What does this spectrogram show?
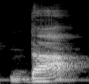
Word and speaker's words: the: যেহেতু এই পি এর পূর্বে টি এইচই আছে তার মানে তার উচ্চারণ হবে দা পেন।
